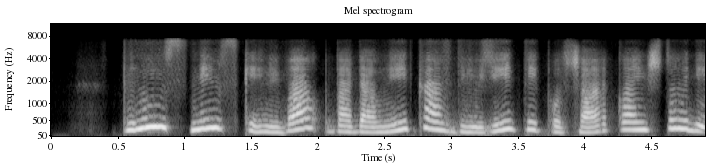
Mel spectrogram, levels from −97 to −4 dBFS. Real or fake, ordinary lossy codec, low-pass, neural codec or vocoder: fake; none; 7.2 kHz; codec, 16 kHz, 0.5 kbps, FreqCodec, smaller model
